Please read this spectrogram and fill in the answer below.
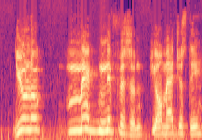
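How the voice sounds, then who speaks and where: Mumbling in a put-on character voice, the speaker keeps a fairly high pitch and a moderate pace. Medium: read story. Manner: nervous, mumbling.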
